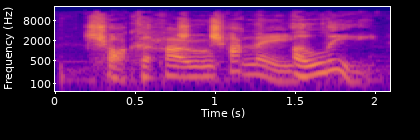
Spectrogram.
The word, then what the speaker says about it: Txakoli: Well, chocolie is actually spelled T-X-A-K-O-L-I, and it is pronounced chocolie.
